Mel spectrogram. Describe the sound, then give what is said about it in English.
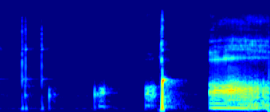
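A cork squeaks in a few short, tight rubbing bursts as it is pulled from the bottle against some resistance, then suddenly pops out with one sharp, loud crack, followed by a steady rushing hiss. “That was a squeak and a pop.”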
